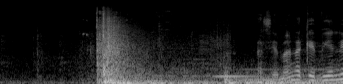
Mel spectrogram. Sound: door slams

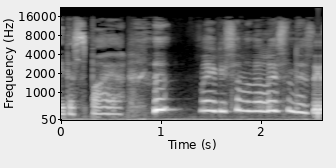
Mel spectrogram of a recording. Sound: laughing

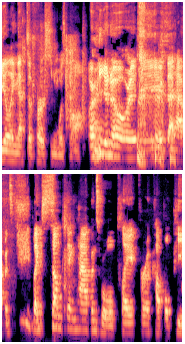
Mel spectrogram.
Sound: laughter

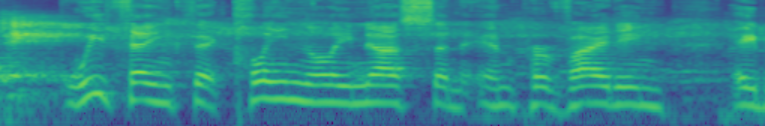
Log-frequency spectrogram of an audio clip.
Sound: voiceover

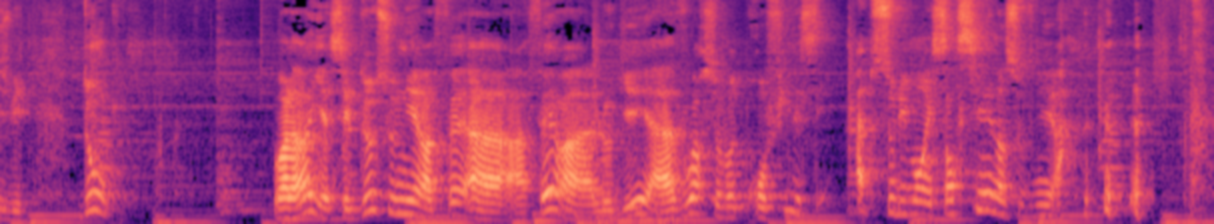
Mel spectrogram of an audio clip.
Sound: laugh

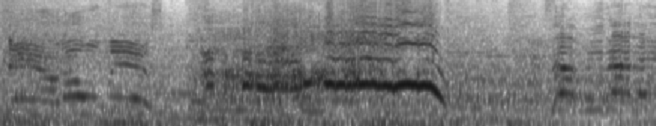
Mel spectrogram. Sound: teammate screams

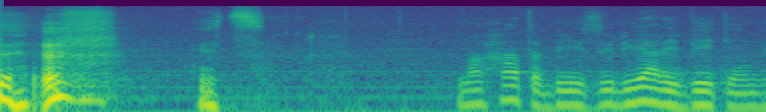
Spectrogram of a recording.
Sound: laughs

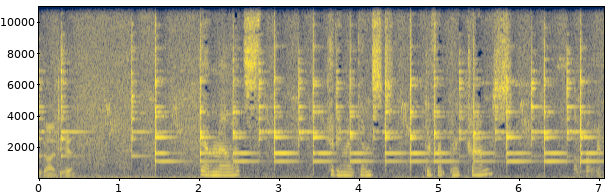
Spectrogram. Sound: metal clinking noise

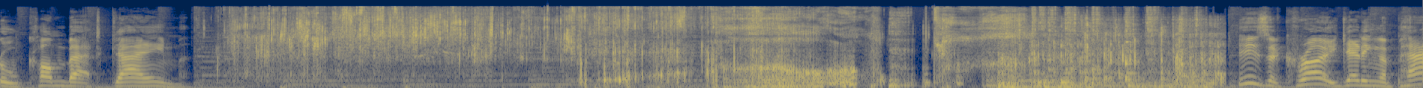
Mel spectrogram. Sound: squeezing and crushing fruits and vegetables

